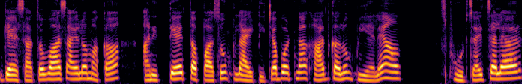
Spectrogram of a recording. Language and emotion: Goan Konkani, fearful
